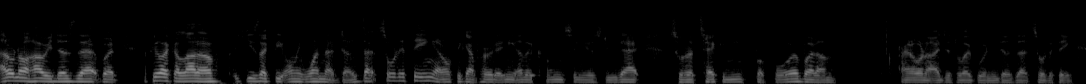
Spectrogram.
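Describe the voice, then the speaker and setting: At a very fast pace, a man speaks with ordinary pitch variation, the sound dry and close with no echo. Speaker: music reaction streamer. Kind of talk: livestream music reaction commentary. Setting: livestream from home. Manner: casual, lots of fillers and hesitations.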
